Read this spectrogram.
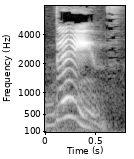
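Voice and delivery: high, falling cry of triumph; triumphant cry. A narrator's reading. Giant answering Sophie's Labrador question, triumphant. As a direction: announce it like a winning answer. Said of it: "cried triumphantly".

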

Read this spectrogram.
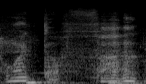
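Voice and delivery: slow, soft, creeped-out murmur; spooked murmur. Acted. Man alone in his basement hearing noises, slow spooked murmur. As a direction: barely breathe it out, unnerved.

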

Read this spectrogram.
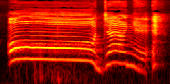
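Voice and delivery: long, high, loud "oh"; frustrated outcry. Real, not acted. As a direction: wail it out at the setback. Sudden setback in game.

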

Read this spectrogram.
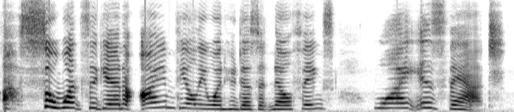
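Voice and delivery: high, loud exasperated complaint. A narrator's reading. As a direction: complain theatrically, drawing out the final question. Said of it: "Mari threw her hands in the air".

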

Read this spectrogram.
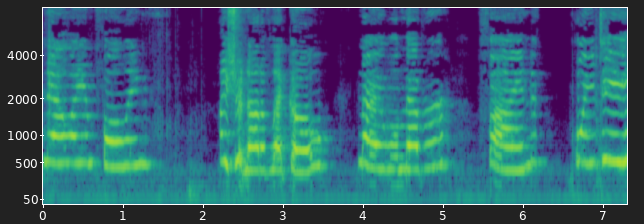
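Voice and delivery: high, loud, panicked cry; falling in fright. Acted. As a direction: yelp it while tumbling through the air. Tiny falls from a height.

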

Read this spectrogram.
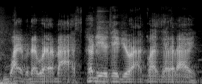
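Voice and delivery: mocking tough guy.

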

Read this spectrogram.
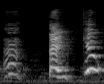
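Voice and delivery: high, loud, pointed thank-you; mock curt thanks. Customer snatching her card back, loud mock thanks.

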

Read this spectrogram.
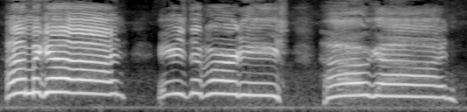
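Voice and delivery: very high drawn-out falsetto squeal; mock freaking out. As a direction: panic theatrically in a squeaky voice. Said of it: "They're, like, freaking out".

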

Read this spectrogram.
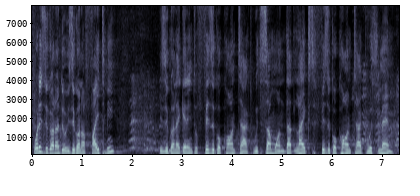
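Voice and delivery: ordinary talk

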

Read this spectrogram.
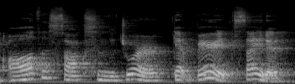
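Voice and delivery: plain reading voice

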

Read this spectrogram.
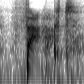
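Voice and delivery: hushed announcement; whispered fact. A narrator's reading. Narrator announces a fact to the children, whispered. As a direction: breathe out the word fact.

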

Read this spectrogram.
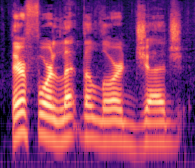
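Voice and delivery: ordinary talk

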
